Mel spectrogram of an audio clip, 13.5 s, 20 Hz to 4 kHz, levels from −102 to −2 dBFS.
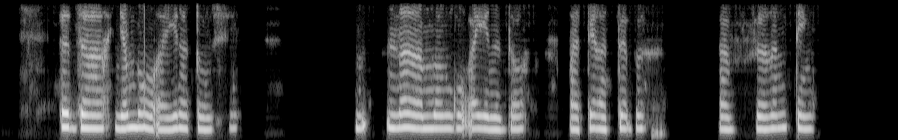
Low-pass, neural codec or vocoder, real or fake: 3.6 kHz; codec, 16 kHz, 16 kbps, FunCodec, trained on LibriTTS, 50 frames a second; fake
